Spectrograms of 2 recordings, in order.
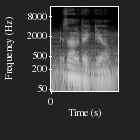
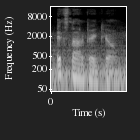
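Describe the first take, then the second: No difference in how they are said.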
